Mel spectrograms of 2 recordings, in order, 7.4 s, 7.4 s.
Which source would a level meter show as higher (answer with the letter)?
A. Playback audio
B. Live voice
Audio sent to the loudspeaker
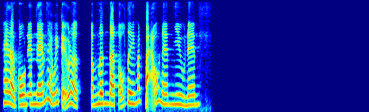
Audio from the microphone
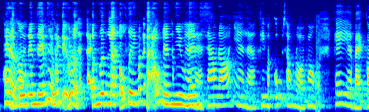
A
